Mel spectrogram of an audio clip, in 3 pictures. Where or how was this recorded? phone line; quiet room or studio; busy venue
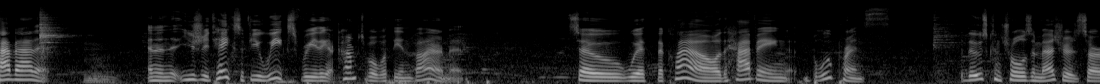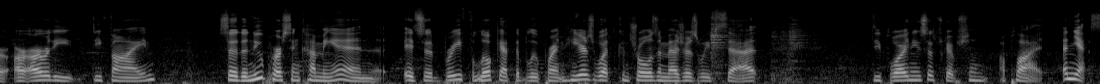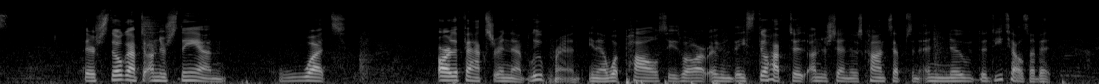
busy venue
